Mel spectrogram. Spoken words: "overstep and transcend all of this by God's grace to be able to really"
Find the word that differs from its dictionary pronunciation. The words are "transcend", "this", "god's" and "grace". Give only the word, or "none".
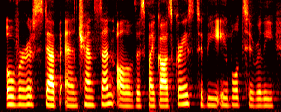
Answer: none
